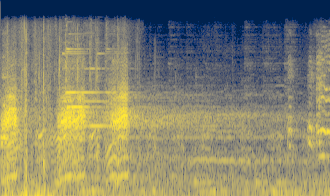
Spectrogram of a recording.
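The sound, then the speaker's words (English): A duck quacks three times in quick succession during an animal-collecting game, loud, each call short and raspy, then the sound fades to a quiet background with no further calls. “Oh, there's a duck and a goat right away.”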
